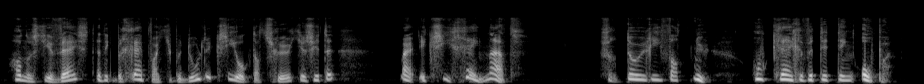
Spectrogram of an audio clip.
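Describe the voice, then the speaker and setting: Man acting out a pompous, high-pitched excitable mayor. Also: creaky, breathy edge, dry recording, exaggerated voice. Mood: flustered. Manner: exclaiming, stammering, indignant, drawn-out words. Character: pompous, excitable, fussy male small-town mayor.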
